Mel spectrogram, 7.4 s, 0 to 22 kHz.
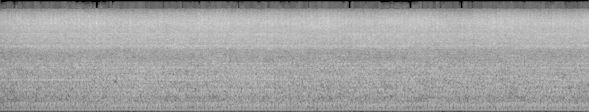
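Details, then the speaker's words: Grasshopper zero-turn mower, 16 hp Vanguard V-twin, after cleaning the carburetor and gas tank: steady, even beat at a constant fast idle with no misses, running smoothly; fogging oil in the cylinders is burning off. "Boy, that's a smooth running engine."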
